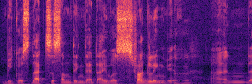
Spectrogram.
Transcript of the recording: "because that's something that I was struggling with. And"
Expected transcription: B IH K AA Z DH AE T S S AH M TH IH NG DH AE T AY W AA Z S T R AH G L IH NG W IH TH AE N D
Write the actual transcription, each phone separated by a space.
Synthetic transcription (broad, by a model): B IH K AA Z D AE T S S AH M T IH NG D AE T AY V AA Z S T R AH G L IH NG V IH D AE N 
